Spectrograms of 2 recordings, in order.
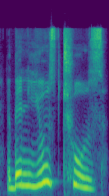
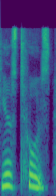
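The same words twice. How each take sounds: First: "use tools" said slowly and louder, each word weighted; emphatic. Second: Said in the usual way. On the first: Real, not acted. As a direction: land "use tools" slow and hard. Stressing the key advice.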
